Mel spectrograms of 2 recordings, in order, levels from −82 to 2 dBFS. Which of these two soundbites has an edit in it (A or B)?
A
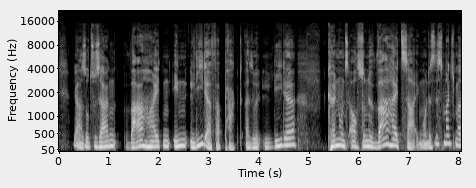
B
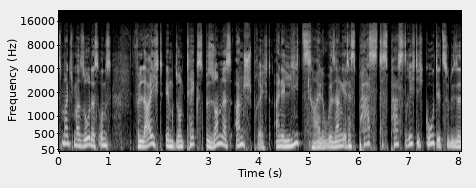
B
